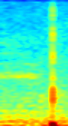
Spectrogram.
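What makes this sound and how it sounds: A homemade baked pepperoni bread roll is tapped once in front of a microphone, giving a single soft, dull, low thud that dies away almost at once over a faint background hum. The roll is soft and fluffy rather than crunchy.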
